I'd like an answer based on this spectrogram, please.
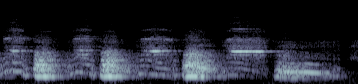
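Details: A donkey brays in a run of harsh, rasping pulses alternating between higher and lower tones, with a hiccup-like quality in its braying.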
